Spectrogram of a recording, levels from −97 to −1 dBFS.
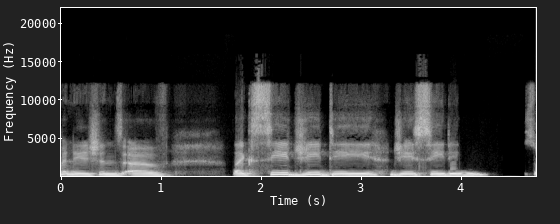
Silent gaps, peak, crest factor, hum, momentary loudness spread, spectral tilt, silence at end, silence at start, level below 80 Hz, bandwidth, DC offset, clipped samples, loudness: none; -6 dBFS; 10 dB; none; 7 LU; -5 dB/octave; 0 s; 0 s; -58 dBFS; 13 kHz; under 0.1%; under 0.1%; -15 LUFS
